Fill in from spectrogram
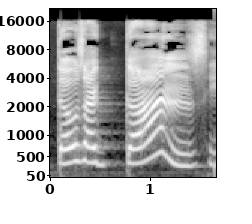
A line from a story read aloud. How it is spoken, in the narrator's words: cried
